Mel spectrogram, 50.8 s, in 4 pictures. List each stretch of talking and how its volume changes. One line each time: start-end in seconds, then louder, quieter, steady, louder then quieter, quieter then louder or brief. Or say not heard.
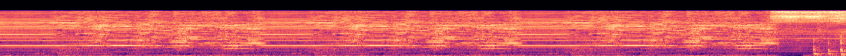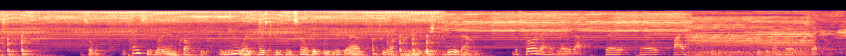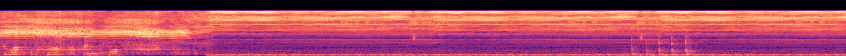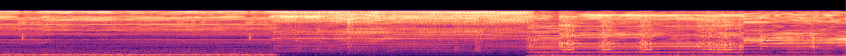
13.9-27.2 quieter.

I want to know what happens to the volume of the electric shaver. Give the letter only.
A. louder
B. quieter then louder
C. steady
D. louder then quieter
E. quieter
C.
